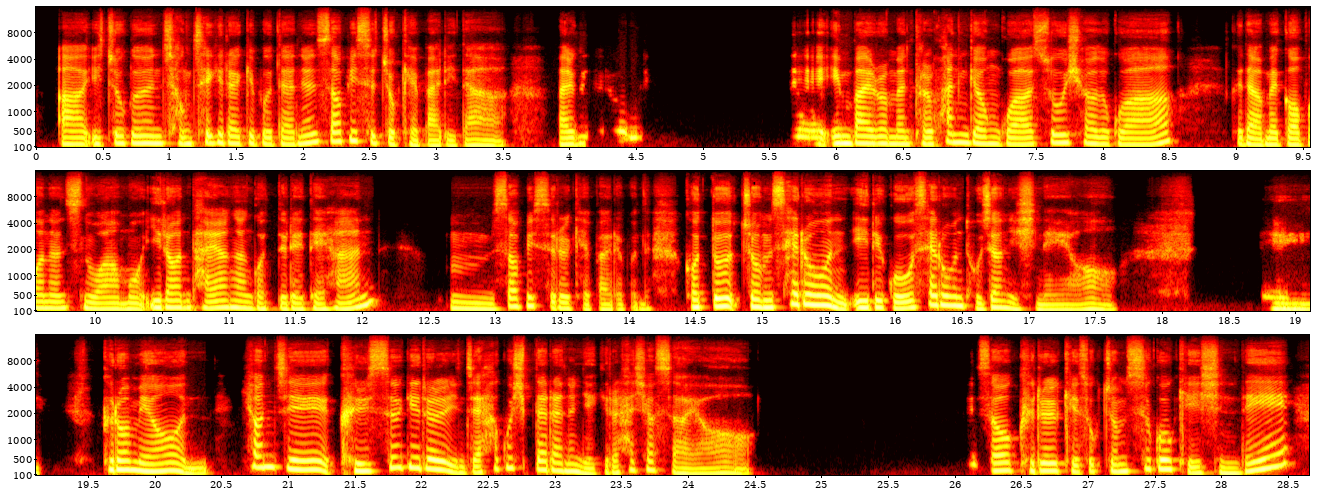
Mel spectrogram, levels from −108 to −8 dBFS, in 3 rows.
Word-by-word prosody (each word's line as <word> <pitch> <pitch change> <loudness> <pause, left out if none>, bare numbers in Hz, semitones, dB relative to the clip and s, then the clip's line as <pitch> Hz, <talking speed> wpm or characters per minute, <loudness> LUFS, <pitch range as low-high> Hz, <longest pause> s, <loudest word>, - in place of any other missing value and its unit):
아 165 0 0
이쪽은 185 +2 +1
정책이라기보다는 180 -1 -1
서비스 235 -1 -1
쪽 160 -4 -4
개발이다. 135 -2 -4 0.3
말 160 0 0
그대로 180 - -8 0.3
우리 330 - -4 1.2
네. 170 -3 -2
Environmental 180 -2 +3
환경과 175 -5 0
Social과 175 0 -1 0.4
그다음에 160 -2 -1
Governance와 160 -1 -1
뭐 145 0 -2
이런 180 -1 +1
다양한 175 -1 0
것들에 150 -1 -4
대한 155 - -1 0.6
음 150 -3 -1
서비스를 200 -2 -2
개발해 130 -2 -7
보는 130 +1 -11 0.3
그것도 195 +2 +4
좀 190 -3 +4
새로운 245 - +5
일이고 175 -1 +3
새로운 240 +2 +3
도전이시네요. 135 - -2 1.1
네. 140 -2 0 0.5
그러면 195 - +4 0.3
현재 245 - +3
"글쓰기를 240 +5 +2
인제 155 0 -2
하고 245 - -4
싶다."라는 210 - 0
얘기를 140 +4 -4
하셨어요. 140 - -4 1.6
그래서 205 - 0
글을 195 -1 +2
계속 180 -1 -5
좀 185 -1 +1
쓰고 240 +5 +2
계신데 170 - 0
175 Hz, 300 characters per minute, -23 LUFS, 150-205 Hz, 1.6 s, 새로운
